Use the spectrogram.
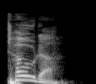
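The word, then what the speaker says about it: Toda (תודה): Toda. T-O-D-A. He even puts how to pronounce it in there.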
